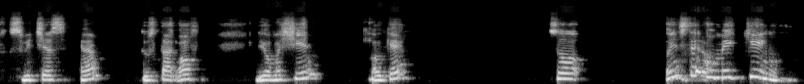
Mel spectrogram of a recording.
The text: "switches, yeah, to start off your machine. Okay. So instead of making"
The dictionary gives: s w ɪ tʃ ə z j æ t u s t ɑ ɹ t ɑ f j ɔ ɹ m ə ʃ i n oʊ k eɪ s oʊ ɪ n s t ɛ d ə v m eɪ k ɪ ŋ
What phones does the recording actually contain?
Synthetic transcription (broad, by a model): s w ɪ tʃ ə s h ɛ t u s t ɑ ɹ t ɑ f j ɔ m ə ʃ i n oʊ k eɪ s oʊ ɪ n s t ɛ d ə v m eɪ k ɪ ŋ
